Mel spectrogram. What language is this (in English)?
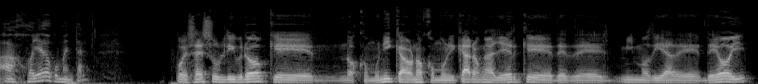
Spanish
